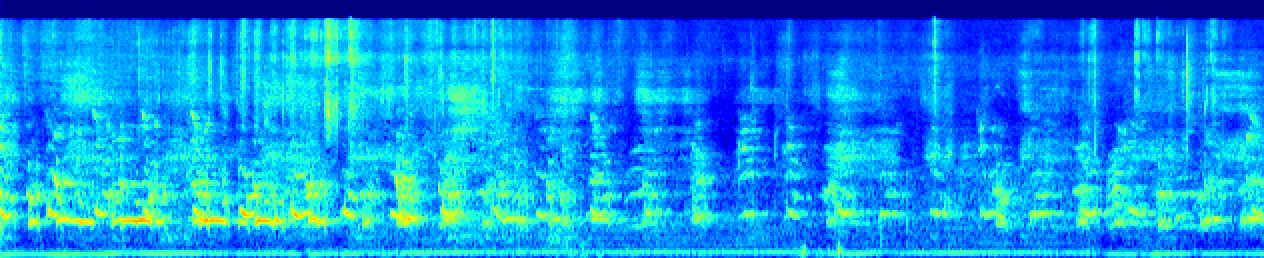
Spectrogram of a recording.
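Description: Beagles baying as they run a rabbit track: a quick string of short, repeated calls, about two a second, loud at first and fading over the second half as the hounds move off. The hounds are giving voice on the rabbit's scent line.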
